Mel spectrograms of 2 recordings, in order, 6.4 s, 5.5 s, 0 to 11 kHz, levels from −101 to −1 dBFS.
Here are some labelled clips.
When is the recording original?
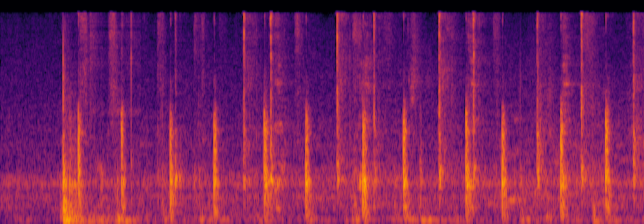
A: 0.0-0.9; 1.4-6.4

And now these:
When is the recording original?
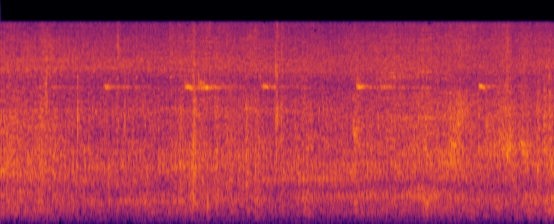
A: 1.5-5.5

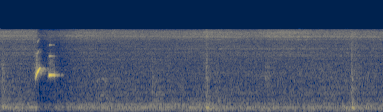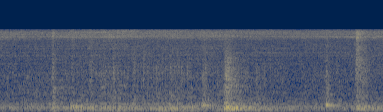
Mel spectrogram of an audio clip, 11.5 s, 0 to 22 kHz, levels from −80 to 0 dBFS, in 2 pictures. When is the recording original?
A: 0.0-11.5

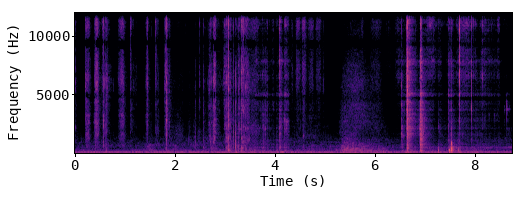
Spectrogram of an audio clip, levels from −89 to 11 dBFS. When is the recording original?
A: 0.0-3.6; 4.3-6.4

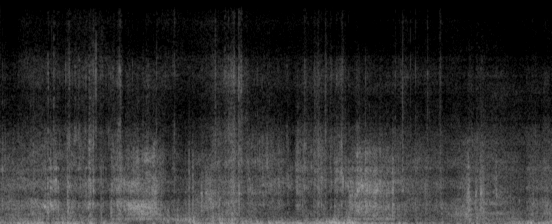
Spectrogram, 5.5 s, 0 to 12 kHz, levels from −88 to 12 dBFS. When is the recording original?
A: 0.0-1.9; 2.5-3.0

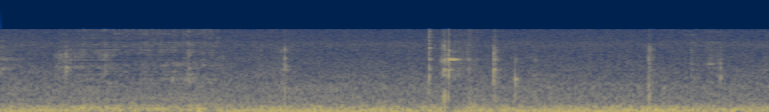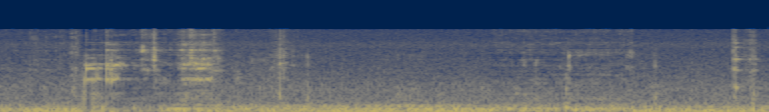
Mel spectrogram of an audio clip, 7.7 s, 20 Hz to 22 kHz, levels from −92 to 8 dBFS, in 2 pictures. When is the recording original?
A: 0.0-0.4; 1.1-4.4; 4.9-6.3; 7.0-7.7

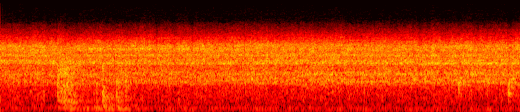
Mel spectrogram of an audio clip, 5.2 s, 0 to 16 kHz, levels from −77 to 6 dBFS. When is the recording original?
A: none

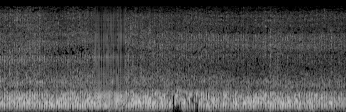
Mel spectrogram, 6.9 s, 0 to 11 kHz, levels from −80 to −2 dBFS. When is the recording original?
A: 0.0-1.9; 2.5-6.9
